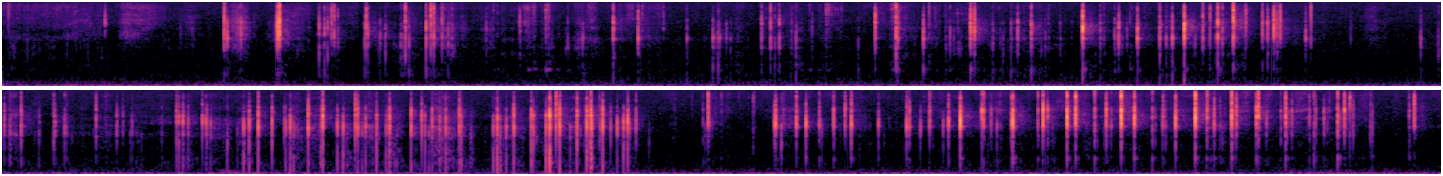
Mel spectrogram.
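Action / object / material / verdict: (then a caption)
scrape / thin slice of soap / soap / none. A thin, translucent brown-black slice of black soap is held in both hands and bent and crinkled with the fingers and long nails, the knife set aside. The result is a continuous run of dense, bright crackling and crinkling with many tiny snaps, swelling louder in bursts toward the middle and end.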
